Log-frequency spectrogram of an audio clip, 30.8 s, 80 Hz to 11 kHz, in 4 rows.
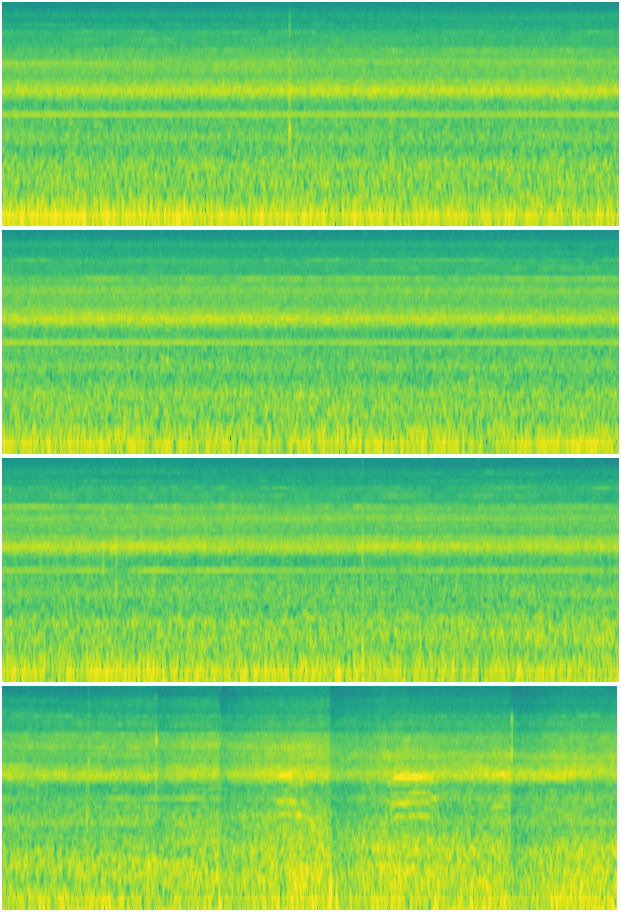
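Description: Steady drone of a C-130J's four turboprop engines and propellers, heard from inside the cargo hold with the paratroop door open, so that the rush of air past the door mixes with a steady engine hum and whine. Near the end, irregular knocks and bumps from handling at the door join in.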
